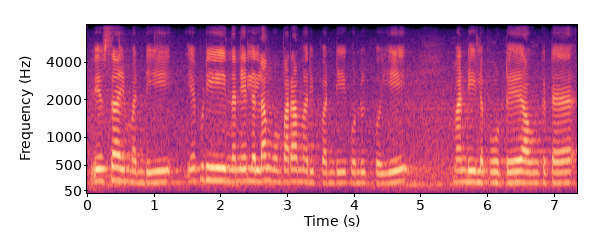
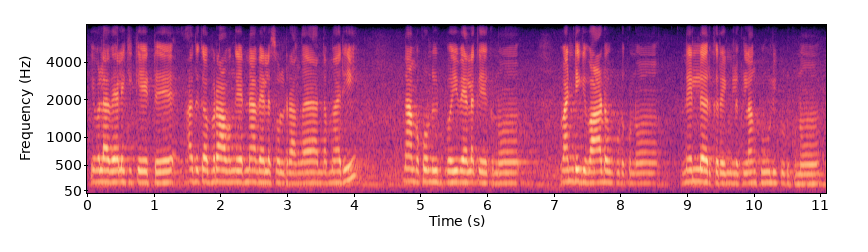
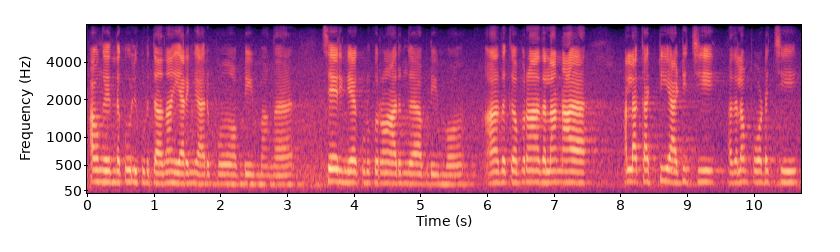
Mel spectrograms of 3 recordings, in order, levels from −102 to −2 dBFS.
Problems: constant background noise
